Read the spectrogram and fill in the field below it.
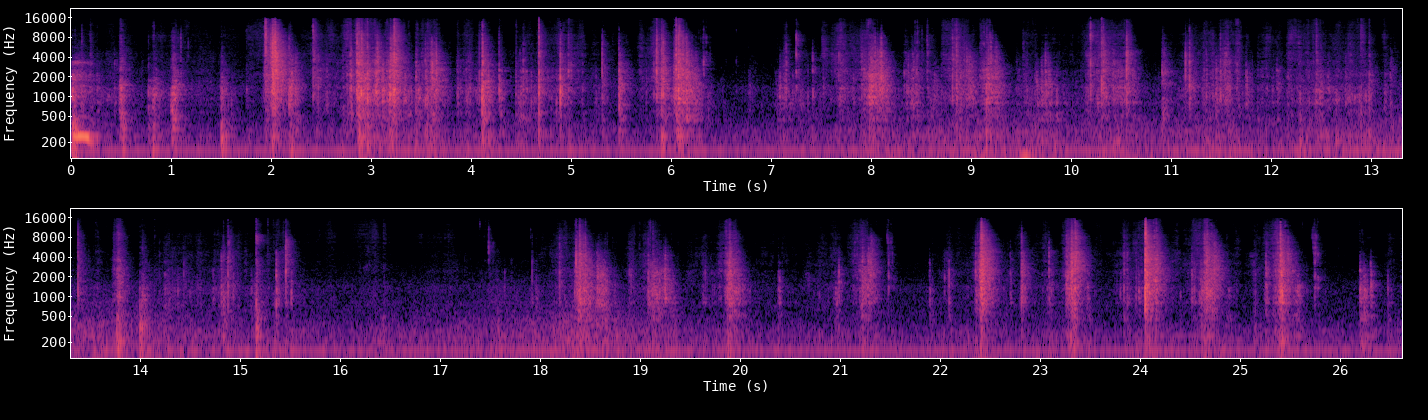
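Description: Magazine pages rustle and flip.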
